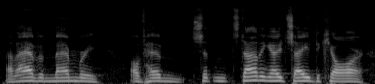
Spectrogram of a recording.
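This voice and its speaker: Chatty, higher-voiced man. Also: steady tone, normal speed, darkish tone. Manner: chatty, sweary, anecdotal. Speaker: livestream host. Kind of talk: casual livestream chat.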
